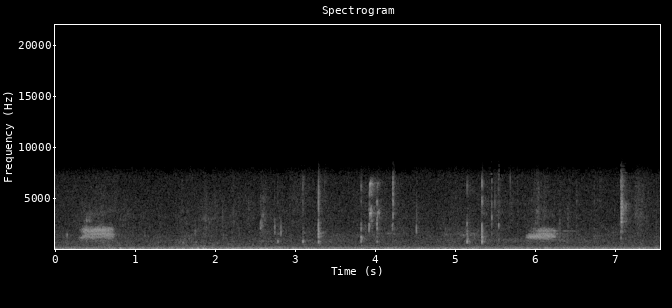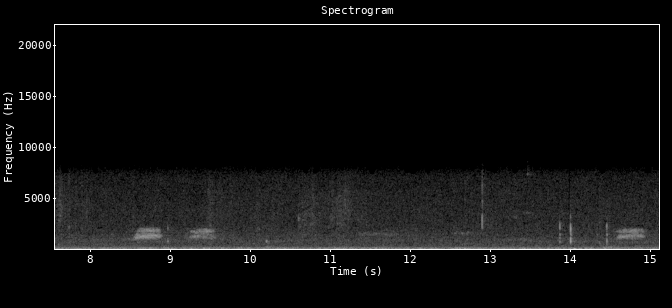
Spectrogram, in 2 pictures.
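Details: A roe deer buck, recorded 10 November 2022, gives brief, rough, hoarse barks, single or in quick pairs, at irregular intervals several seconds apart over a constant low rumble like wind or distant traffic, with faint scattered clicks.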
